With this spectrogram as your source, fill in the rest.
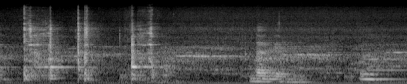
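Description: Onions being sautéed in a pan for vegetable salna give a light sizzle with a few clinks of the spatula against the pan, heard under conversation.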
